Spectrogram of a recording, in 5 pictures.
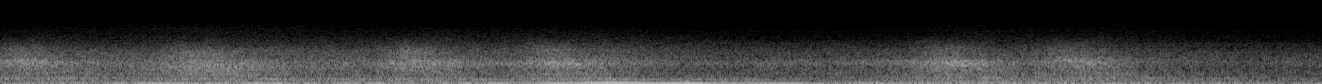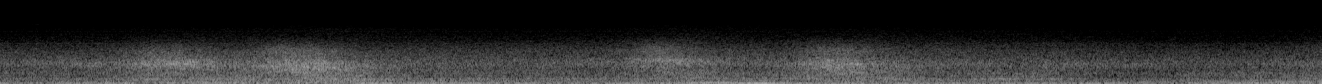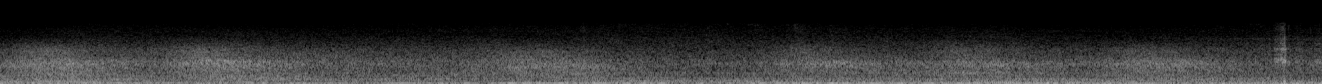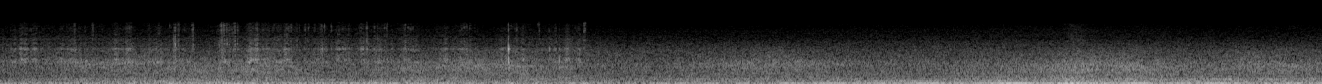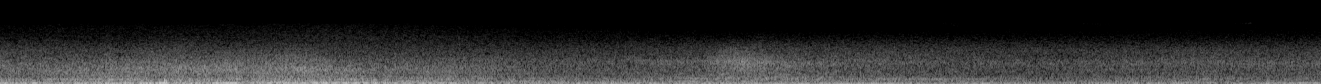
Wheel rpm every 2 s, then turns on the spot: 0, 0, 0, 0, 0, 0, 0, 0, 0, 0, 0, 0, 0, 0, 0, 0, 0, 0, 0, 10, 20, 20, 10, 0, 0, 0, 0, 0, 0, 0, 0, 0, 0.
38-46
